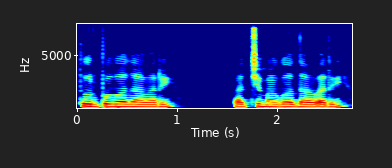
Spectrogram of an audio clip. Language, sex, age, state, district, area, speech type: Telugu, female, 45-60, Andhra Pradesh, Konaseema, rural, spontaneous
